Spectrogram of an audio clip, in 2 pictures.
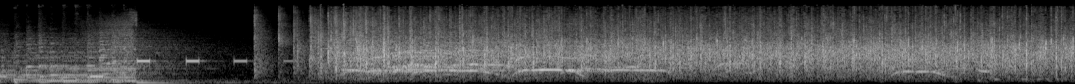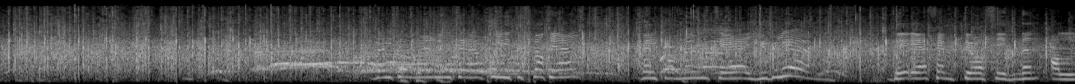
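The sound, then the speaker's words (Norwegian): A short electronic tone sequence gives way to loud, sustained applause from a live audience at Ingensteds in central Oslo for the show Politisk kvarter, a dense, steady wash of clapping with occasional whistles and cheers, continuing for about twenty seconds. “Og Da vil vi ha kjærlighet og applaus, og derfor åpne dørene her på Ingensteds i Oslo sentrum.”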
